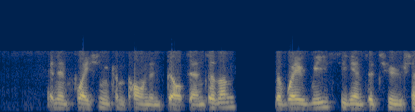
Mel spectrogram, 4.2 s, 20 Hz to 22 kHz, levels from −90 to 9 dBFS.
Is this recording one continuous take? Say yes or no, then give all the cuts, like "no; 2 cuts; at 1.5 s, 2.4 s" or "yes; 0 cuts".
no; 1 cut; at 2.3 s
